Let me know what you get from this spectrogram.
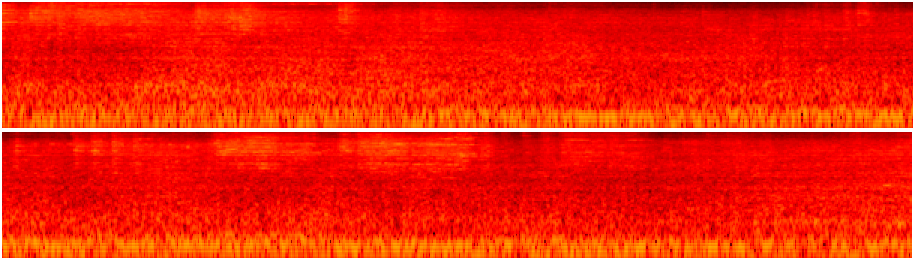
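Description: Freight cars of a CSX manifest train rolling past on the track: boxcars, hoppers and tank cars making a steady, loud low rumble of wheels on rail, with brief high hissing swells now and then.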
